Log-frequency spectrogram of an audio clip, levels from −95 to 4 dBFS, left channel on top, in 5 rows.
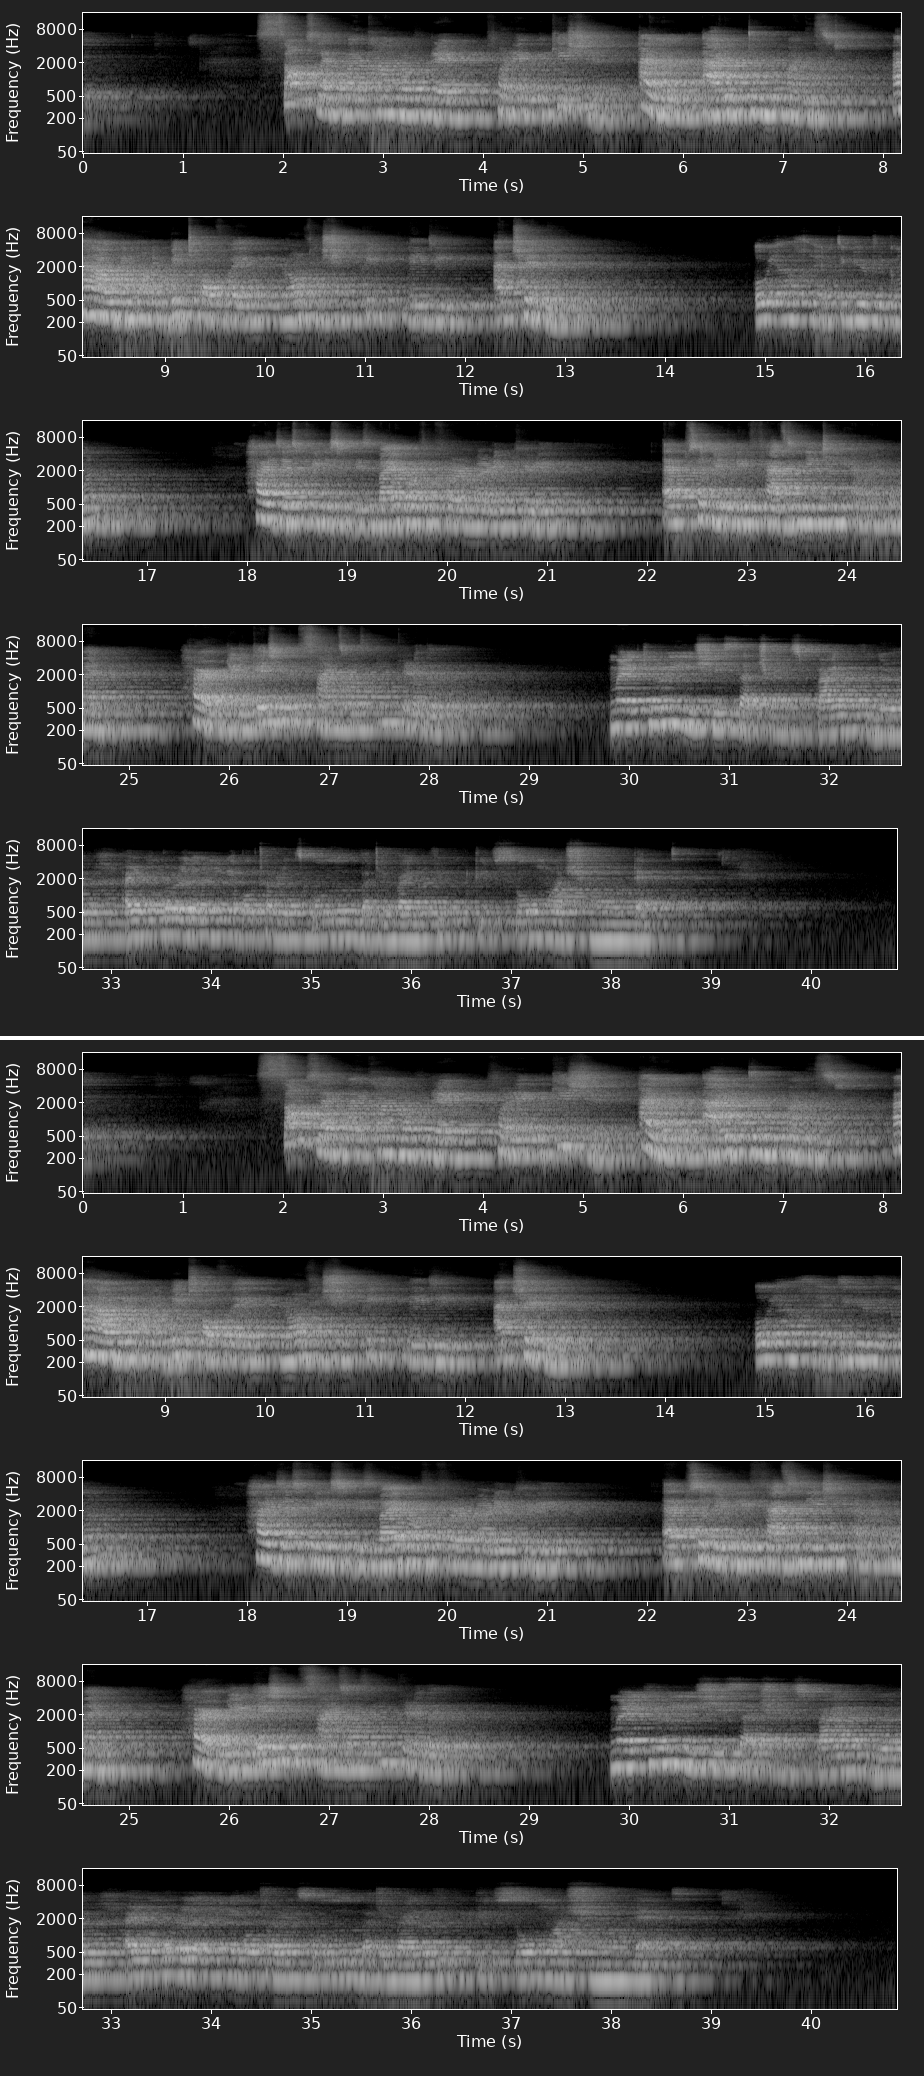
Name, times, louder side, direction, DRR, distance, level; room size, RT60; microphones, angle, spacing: voice 1, 1.8-3.8 4.0-5.2 5.6-7.5 8.1-11.1 11.4-11.9 12.3-13.1 18.0-21.1 22.2-24.8 25.5-28.2, equal, 25° left, -10 dB, 1.4 m, -28 dB
voice 2, 14.9-16.6 29.8-38.7, left 1 dB, 60° left, -3 dB, 0.8 m, -32 dB
7.5 x 5.0 x 3.5 m, 2.9 s
head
